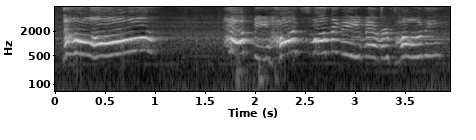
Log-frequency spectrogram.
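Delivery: high loud cheerful cry; jovial shout. Acted. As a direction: shout the greeting with joy. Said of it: "At her jovial shout".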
